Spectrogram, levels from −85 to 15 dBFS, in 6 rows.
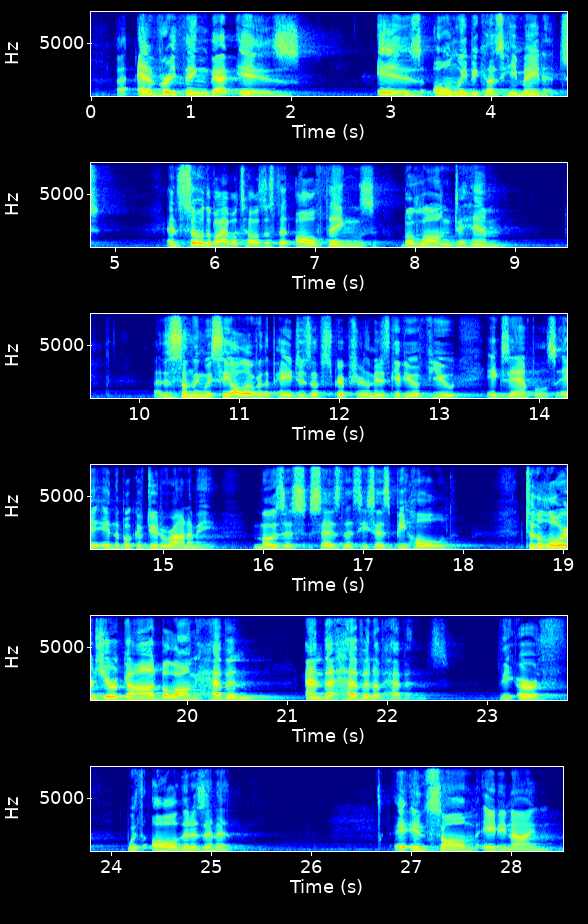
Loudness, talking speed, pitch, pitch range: -23 LUFS, 165 wpm, 140 Hz, 125-165 Hz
